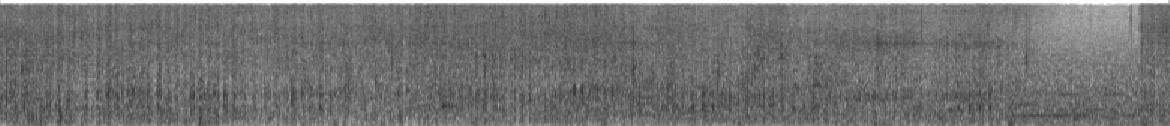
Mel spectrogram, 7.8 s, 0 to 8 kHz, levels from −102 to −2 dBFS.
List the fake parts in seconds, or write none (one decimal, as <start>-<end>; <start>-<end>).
none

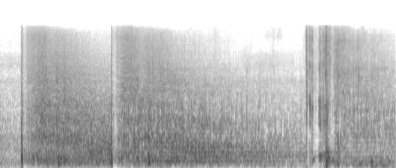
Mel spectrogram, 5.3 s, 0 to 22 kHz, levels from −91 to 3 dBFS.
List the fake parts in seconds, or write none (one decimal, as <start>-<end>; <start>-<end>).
1.7-5.3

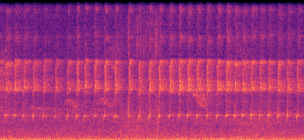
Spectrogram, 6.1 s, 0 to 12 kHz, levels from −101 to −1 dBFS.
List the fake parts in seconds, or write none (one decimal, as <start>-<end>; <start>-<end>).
0.0-1.6; 2.1-2.8; 3.3-5.3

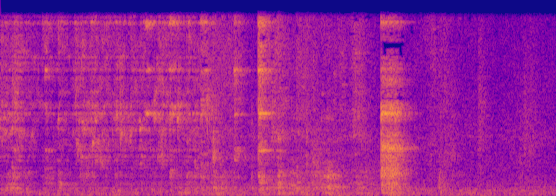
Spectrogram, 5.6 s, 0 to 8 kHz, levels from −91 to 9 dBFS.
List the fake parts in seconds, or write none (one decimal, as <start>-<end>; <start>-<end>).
0.0-2.0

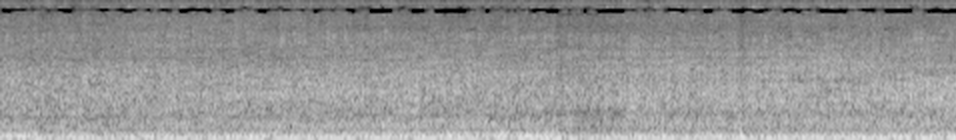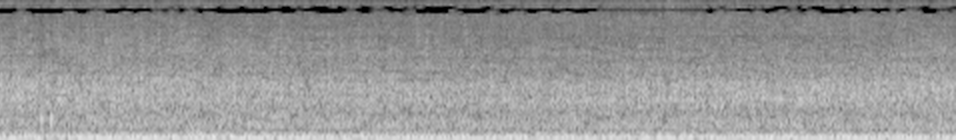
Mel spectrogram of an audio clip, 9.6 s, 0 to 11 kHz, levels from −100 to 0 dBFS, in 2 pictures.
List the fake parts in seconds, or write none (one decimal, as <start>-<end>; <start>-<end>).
7.8-8.3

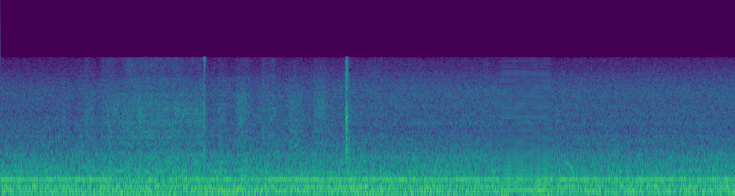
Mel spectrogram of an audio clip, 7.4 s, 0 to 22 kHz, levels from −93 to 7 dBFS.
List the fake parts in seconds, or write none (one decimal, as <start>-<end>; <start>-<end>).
5.0-5.5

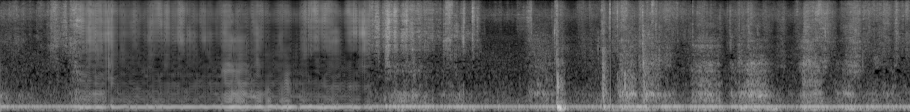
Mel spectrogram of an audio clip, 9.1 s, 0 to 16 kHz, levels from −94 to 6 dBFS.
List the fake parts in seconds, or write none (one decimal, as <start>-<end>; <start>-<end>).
0.8-3.7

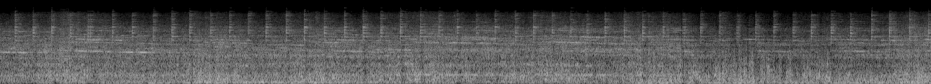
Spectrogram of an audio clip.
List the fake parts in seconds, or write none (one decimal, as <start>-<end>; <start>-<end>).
0.0-0.9; 5.8-6.7; 7.2-8.6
